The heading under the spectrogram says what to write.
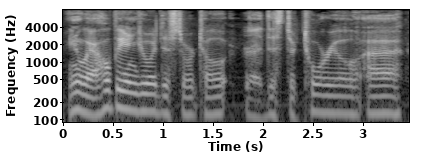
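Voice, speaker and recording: A man with a deep Southern US accent and slightly slurred S sounds, giving a casual, halting, rambling software tutorial. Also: steady tone. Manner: halting, rambling delivery with trailing sentences. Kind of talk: casual unscripted screen tutorial.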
